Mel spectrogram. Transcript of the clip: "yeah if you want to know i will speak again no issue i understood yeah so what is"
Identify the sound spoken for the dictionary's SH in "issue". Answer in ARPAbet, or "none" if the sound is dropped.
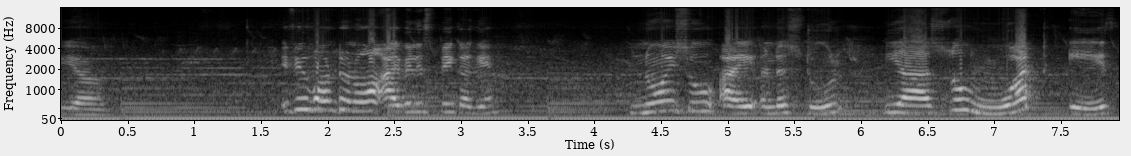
S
